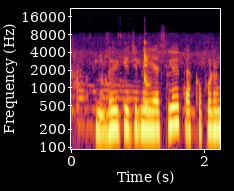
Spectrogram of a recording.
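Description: A woman talking, words the transcript missed, with a brief stirring scrape of a serving spatula in a steel pot of curry at the start.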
